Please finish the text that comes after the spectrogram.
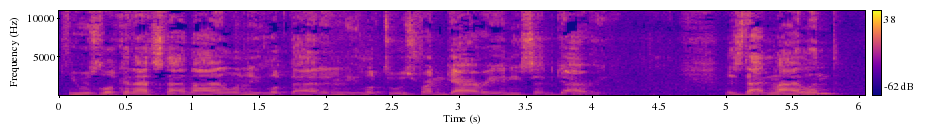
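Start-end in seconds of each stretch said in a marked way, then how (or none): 3.7-5.8 put-on thick, heavy, laid-on Italian accent. Telling a joke story of Christopher Columbus speaking to his friend: Christopher Columbus heavy Italian accent. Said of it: "He has a heavy Italian accent".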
